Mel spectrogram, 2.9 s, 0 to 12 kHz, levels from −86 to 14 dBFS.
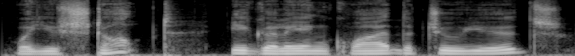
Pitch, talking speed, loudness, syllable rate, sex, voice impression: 120 Hz, 165 wpm, -15 LUFS, 5.8 syllables/s, male, very masculine, old, slightly thick, sincere, calm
